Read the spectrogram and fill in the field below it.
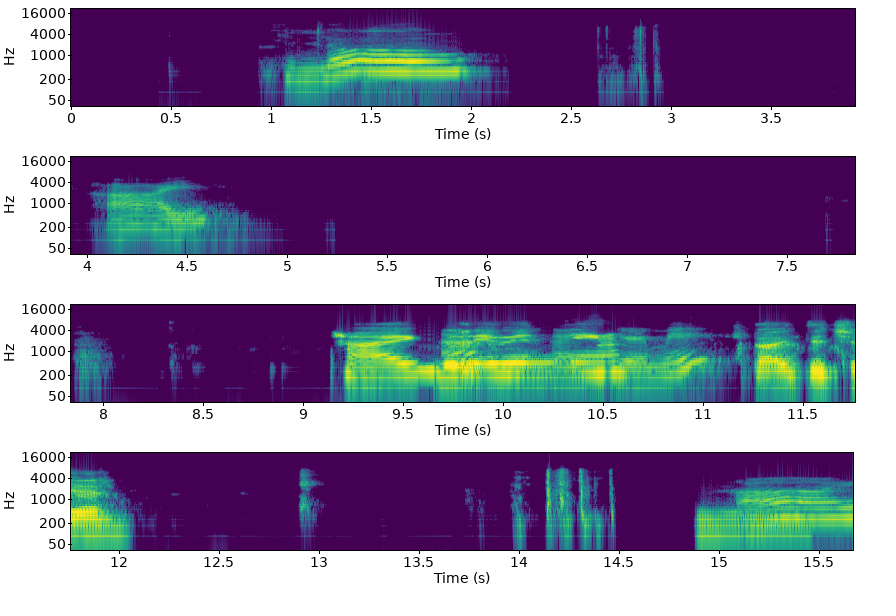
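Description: A young woman speaks over an online call, in short bursts.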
